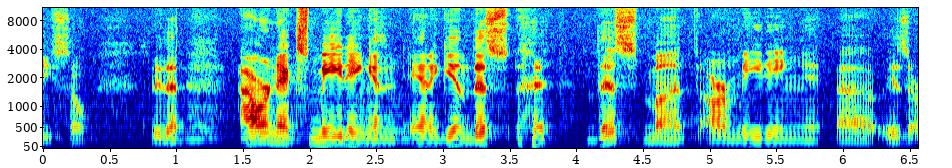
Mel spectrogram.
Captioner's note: laughs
